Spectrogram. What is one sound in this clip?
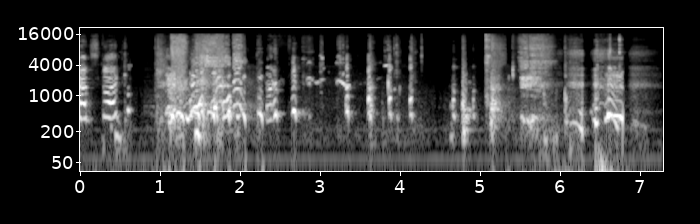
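Men and women laugh over an online call.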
